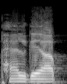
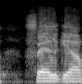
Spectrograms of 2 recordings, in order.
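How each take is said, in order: First: It begins with an aspirated p sound. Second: It begins with an f sound. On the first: The speaker calls it right. "अगर ये बिंदु ना हो तो ये फ है" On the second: The speaker calls it wrong. "बिल्कुल गलत बोलते हैं"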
